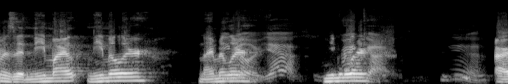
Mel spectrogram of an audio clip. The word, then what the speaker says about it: Niemiller: How do you pronounce his last name? Is it Niemiller? Niemiller, yeah.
